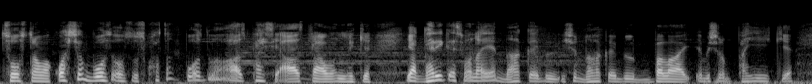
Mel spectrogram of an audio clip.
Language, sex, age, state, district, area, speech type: Kashmiri, male, 18-30, Jammu and Kashmir, Baramulla, rural, spontaneous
